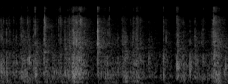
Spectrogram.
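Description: Thin clear plastic bag crinkling in the hands as it is handled and opened: a run of small, irregular crackles.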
